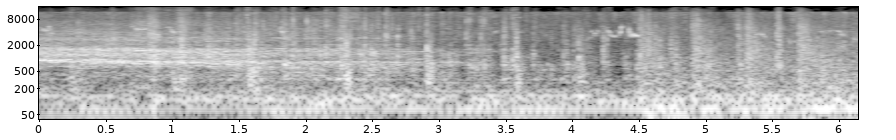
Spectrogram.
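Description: Film soundtrack of a kung fu fight scene: a tense music score over a steady low rumble, with a held tone in the first few seconds and scattered sharp knocks and thuds.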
